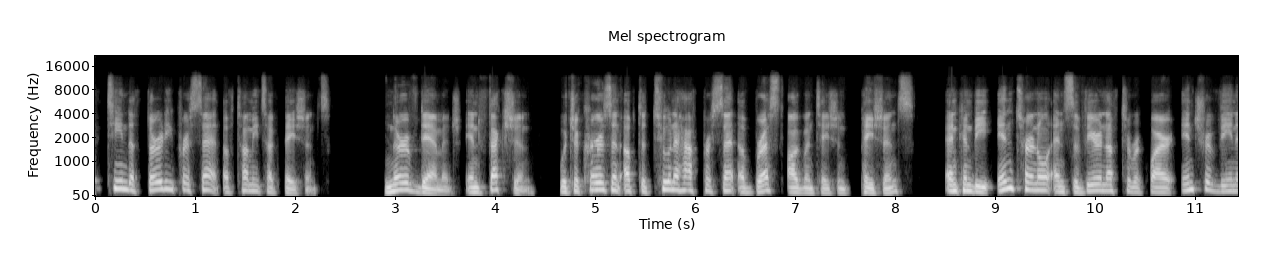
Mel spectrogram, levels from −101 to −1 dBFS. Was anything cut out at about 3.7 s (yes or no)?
yes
